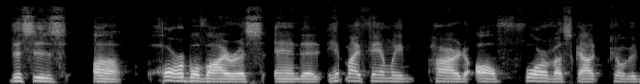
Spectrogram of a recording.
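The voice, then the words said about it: Voice still sounds unwell. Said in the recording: “he can still hear it in my voice from COVID-19”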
